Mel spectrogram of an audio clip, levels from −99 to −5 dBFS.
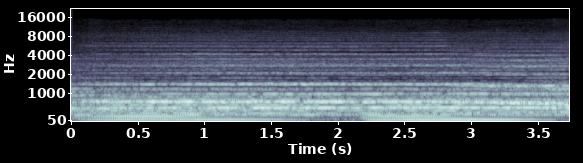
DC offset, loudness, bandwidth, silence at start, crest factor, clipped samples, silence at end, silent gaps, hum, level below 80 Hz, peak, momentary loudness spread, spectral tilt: under 0.1%; -20 LUFS; 8.8 kHz; 0 s; 12 dB; under 0.1%; 0 s; none; none; -30 dBFS; -8 dBFS; 1 LU; -8 dB/octave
